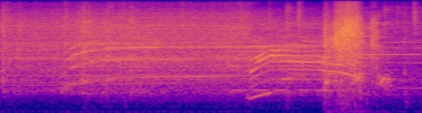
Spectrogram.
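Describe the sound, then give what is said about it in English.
An electric mixer whirs as it is jabbed repeatedly, a steady high motor whine that twice revs upward in pitch, with a sharp, noisy burst near the end. “Barbara pitches the gun, reaches over, and takes aim with an electric mixer. She repeatedly juts it at Kenny's face.”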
